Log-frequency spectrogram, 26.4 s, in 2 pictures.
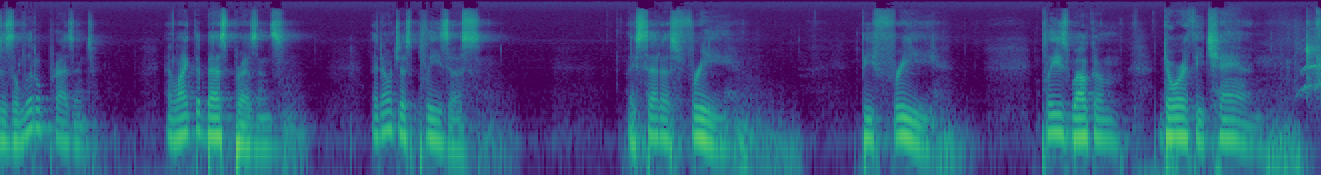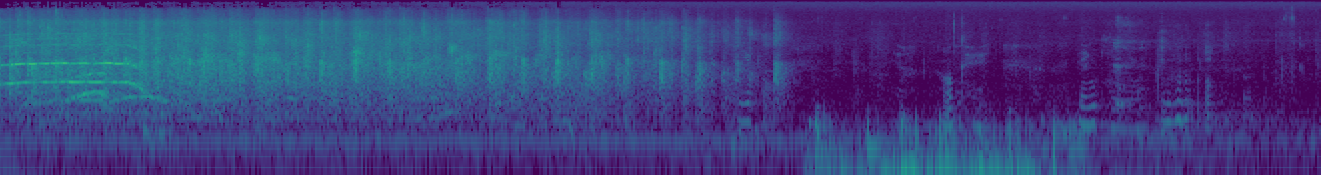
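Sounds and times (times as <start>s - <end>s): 
speech: 0.0s - 3.1s, 3.7s - 4.9s, 6.3s - 7.6s, 8.6s - 9.6s, 10.4s - 13.2s
audience applause: 13.0s - 21.1s.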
